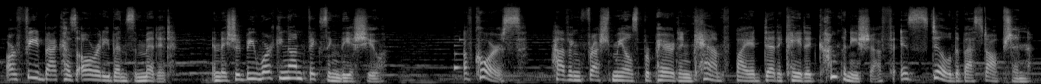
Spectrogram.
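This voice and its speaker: An actress playing a proud, dutiful young female knight captain in a video game, speaking in a measured, formal and articulate way. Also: mid-range voice, a bit bright, close to an everyday voice. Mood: polite, wry. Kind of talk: scripted game dialogue. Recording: music behind the voice. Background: game music.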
